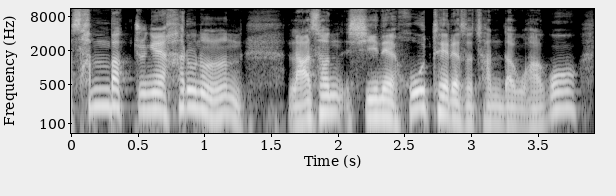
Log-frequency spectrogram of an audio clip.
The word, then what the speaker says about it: 라선시: 3박 4일 동안 북한의 라선 시를 관광하는 여행 상품을 판매하고 있습니다 뭐 우리가 남쪽에 우리 대한민국 사람들은 나선시 하는데 북쪽에서는 이제 라선시 라고 하죠 그 같은 북쪽 발음 식으로 하면 라선 시를 방문합니다 자이 여행사는 북한으로부터 해외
